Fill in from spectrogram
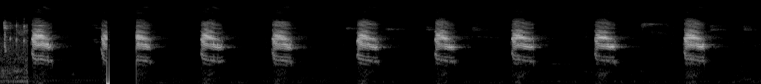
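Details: Long-tailed shrike harsh calls for encouraging silent caged birds to sing: grating, rasping notes repeated steadily roughly every 0.7 seconds, with a single sharp click near the start.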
